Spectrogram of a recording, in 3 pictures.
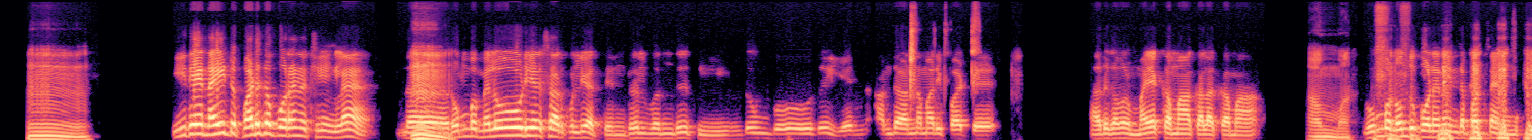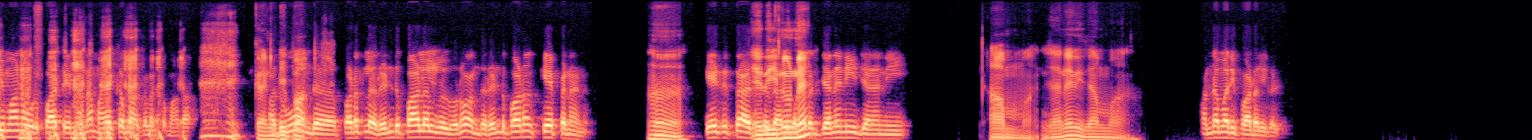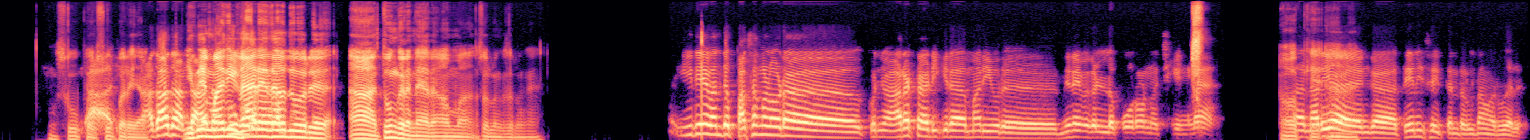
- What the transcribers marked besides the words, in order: drawn out: "ம்"; in English: "மெலோடியஸ்ஸா"; singing: "தென்றல் வந்து தீண்டும் போது என்"; other noise; laugh; other background noise; tsk
- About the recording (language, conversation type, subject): Tamil, podcast, நீங்கள் சேர்ந்து உருவாக்கிய பாடல்பட்டியலில் இருந்து உங்களுக்கு மறக்க முடியாத ஒரு நினைவைக் கூறுவீர்களா?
